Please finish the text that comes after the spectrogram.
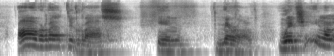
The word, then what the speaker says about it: Havre de Grace: Ara degass. And we do pronounce the S sound because it's grace like grace. Ara degass in Maryland which you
